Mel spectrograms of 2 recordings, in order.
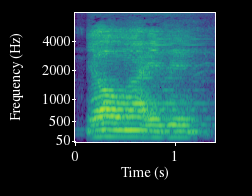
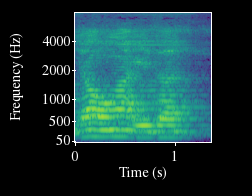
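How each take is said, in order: First: The last word ends with an 'in' sound. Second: The last word ends with an 'an' sound. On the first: The speaker calls it right. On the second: The speaker calls it wrong.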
